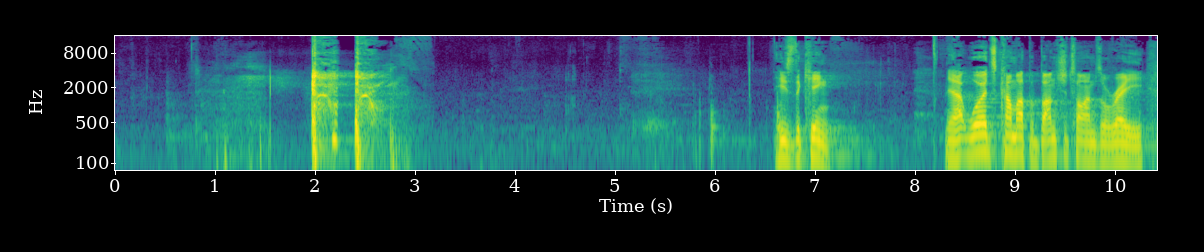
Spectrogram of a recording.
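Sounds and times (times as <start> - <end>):
breaths: 0.8 - 2.0, 5.0 - 5.9, 10.3 - 10.4
sharp loud coughs: 2.0 - 3.0
speech: 6.6 - 7.3, 8.3 - 10.4.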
